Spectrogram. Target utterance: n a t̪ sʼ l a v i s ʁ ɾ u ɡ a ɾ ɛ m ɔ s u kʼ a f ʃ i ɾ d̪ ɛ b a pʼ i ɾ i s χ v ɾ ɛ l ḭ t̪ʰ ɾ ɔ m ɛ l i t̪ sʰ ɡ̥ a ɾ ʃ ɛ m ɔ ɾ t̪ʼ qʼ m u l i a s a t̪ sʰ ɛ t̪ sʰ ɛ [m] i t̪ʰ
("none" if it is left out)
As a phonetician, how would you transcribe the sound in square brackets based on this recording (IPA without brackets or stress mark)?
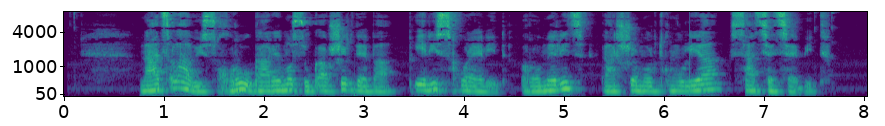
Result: b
